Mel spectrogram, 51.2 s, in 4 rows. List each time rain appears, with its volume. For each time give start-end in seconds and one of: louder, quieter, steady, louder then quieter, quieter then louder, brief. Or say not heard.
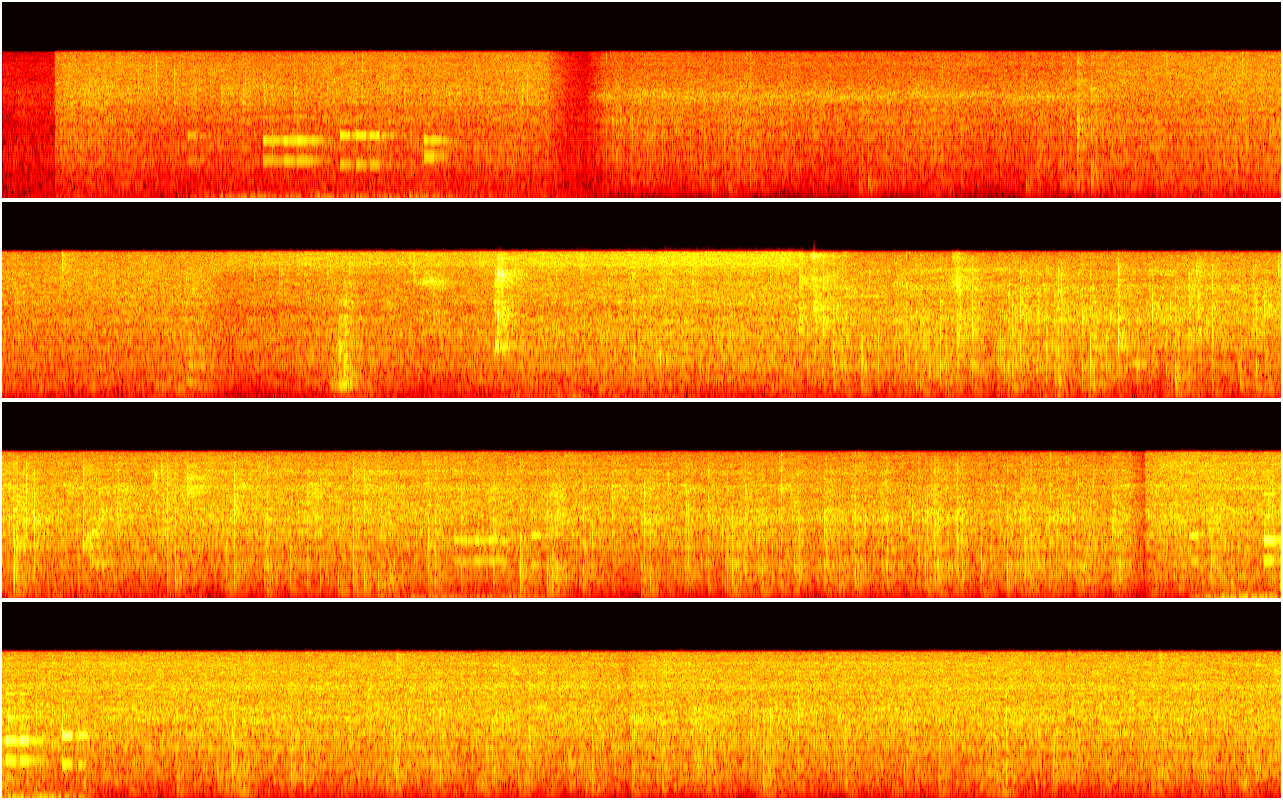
0.0-51.1 louder.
